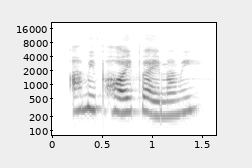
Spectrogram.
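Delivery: barely above a whisper. Priyanka answers her aunt's insistent questions, almost whispering. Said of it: "প্রায় ফিসফিস করে বলল".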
